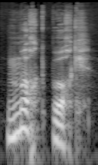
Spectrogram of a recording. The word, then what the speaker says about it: Mörk Borg: Ce soir, interview d'un jeu dont on ne peut pas prononcer le nom correctement dès la première fois. Mork Bork.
